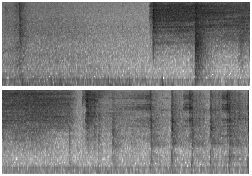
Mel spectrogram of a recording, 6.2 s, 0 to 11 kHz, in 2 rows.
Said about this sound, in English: The bottle filler does 6 bottles at a time. And I have to say, it's a thing of beauty to see that dark amber liquid pouring into those gleaming bottles.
